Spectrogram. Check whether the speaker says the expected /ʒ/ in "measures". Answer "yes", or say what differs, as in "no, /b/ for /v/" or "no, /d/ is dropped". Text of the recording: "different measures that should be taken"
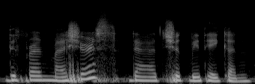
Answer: no, /ʃ/ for /ʒ/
